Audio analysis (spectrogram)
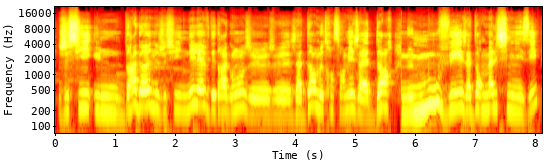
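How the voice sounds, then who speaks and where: A young woman from France talking casually to camera in a lively, animated way, with English words mixed in. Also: medium pitch, a little slow, few pauses, soft background music. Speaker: spiritual content creator.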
